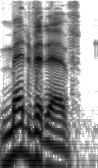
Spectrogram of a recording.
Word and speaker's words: Medvedev: Medvedev. How do you say his name? – Medvedev. – Yeah, thank you.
